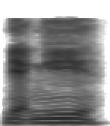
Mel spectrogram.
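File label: "អ្នកងារ", Khmer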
